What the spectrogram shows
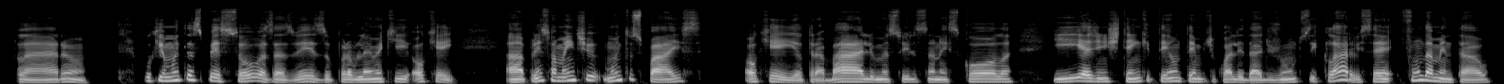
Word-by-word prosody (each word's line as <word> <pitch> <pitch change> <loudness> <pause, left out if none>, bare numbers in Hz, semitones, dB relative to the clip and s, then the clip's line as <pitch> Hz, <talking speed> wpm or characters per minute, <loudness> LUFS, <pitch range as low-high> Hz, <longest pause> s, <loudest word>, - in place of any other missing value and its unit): Claro. 110 +1 -1 0.5
Porque 165 +1 0
muitas 195 +3 +2
pessoas, 150 - 0
às 105 -3 0
vezes, 120 +1 -2
o 115 - -2
problema 115 +3 +2
é - - +1
que 130 -1 -3
ok, 135 -7 -2 0.5
ah, 115 0 +4
principalmente 185 +4 +1
muitos 205 +7 -1
pais: 120 +5 0 0.4
"Ok, 125 -6 0
eu 100 - 0
trabalho, 120 +4 +3
meus 115 -1 0
filhos 120 -2 -4
estão 120 -2 -2
na 110 - +1
escola, 130 +2 0 0.4
e 140 +5 +3
a 150 - +6
gente 140 -1 -1
tem 135 +1 +1
que 150 - -6
ter 145 -1 -1
um 155 - -2
tempo 130 -2 -1
de 120 - -12
qualidade 105 -3 0
juntos" 120 +6 -2
e - - -4
claro 160 +9 +1
isso 115 +3 -6
é 130 0 +3
fundamental, 125 - +1
130 Hz, 155 wpm, -23 LUFS, 115-145 Hz, 0.5 s, a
